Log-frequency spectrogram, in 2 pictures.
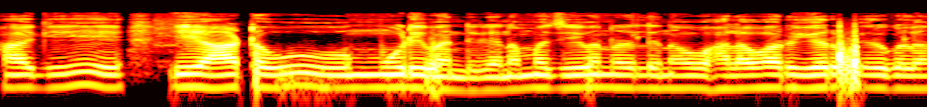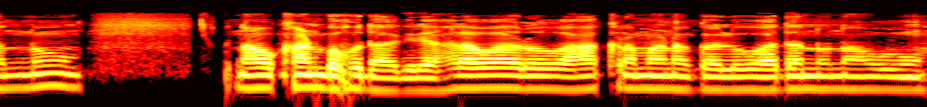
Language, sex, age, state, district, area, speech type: Kannada, male, 18-30, Karnataka, Udupi, rural, spontaneous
